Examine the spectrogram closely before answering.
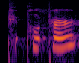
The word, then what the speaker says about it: Pur: Rick did read some details around the word Pur, is how you say it, p u r, is a little bit of Jewish information.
